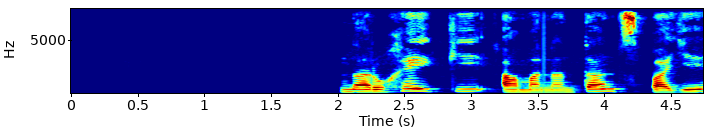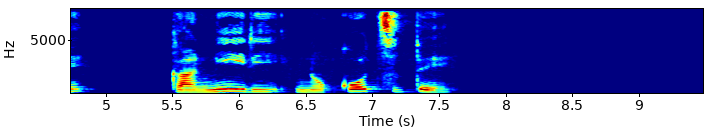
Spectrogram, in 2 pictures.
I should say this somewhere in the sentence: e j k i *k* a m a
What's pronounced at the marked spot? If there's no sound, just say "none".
none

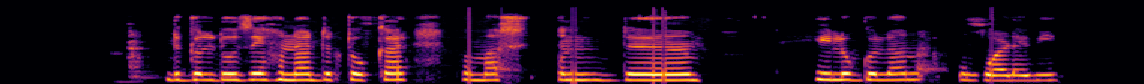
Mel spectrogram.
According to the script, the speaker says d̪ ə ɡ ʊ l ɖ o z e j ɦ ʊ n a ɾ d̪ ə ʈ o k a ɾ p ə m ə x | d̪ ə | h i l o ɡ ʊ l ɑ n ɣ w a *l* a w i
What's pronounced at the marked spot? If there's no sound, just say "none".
ɽ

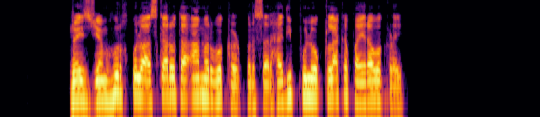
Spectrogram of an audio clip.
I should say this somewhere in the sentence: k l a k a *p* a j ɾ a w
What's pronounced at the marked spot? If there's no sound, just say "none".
p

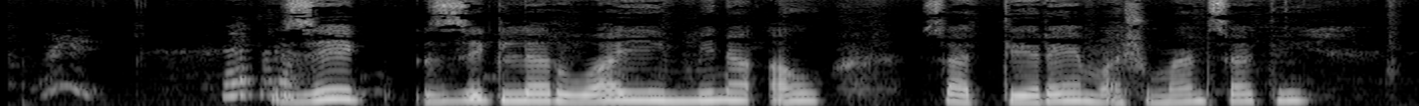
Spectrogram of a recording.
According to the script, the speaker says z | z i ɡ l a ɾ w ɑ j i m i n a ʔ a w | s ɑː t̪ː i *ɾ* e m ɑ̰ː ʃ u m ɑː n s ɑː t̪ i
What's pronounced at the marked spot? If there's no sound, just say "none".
ɾ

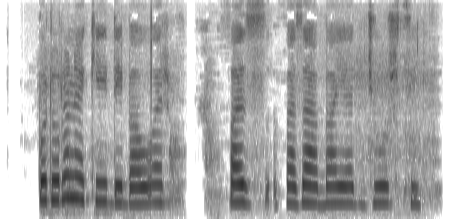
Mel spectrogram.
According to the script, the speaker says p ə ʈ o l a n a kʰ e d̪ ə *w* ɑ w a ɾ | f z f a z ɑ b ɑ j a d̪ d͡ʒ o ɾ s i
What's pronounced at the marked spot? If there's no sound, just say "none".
b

